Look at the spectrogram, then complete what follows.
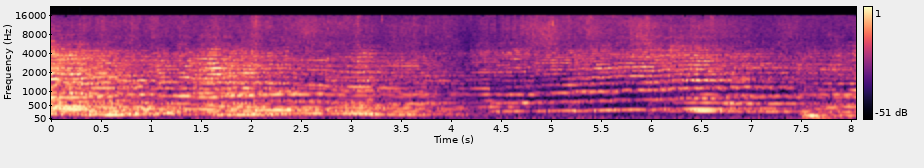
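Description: Background music: slow bowed-string music with long held notes, and a deeper note coming in near the end.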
